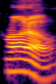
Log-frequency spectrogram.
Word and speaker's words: Toronto: how you say it it's pronounced Toronto like the movie Tron you know Tron Tron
